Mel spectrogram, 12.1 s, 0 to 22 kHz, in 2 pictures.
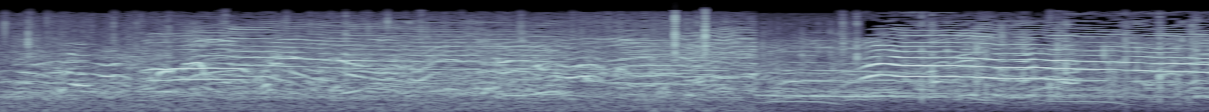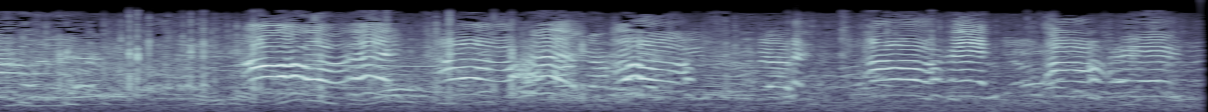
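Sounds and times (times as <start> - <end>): children shouting: 0.0 - 12.0
crowd chatter: 0.0 - 12.0.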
